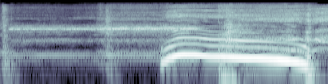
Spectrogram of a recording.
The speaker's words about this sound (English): And we got a buzzer. And we got buzzers. Hit it.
